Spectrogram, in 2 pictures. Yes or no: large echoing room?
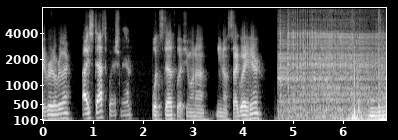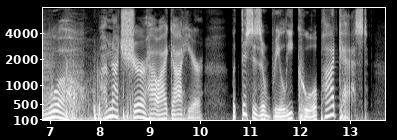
no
